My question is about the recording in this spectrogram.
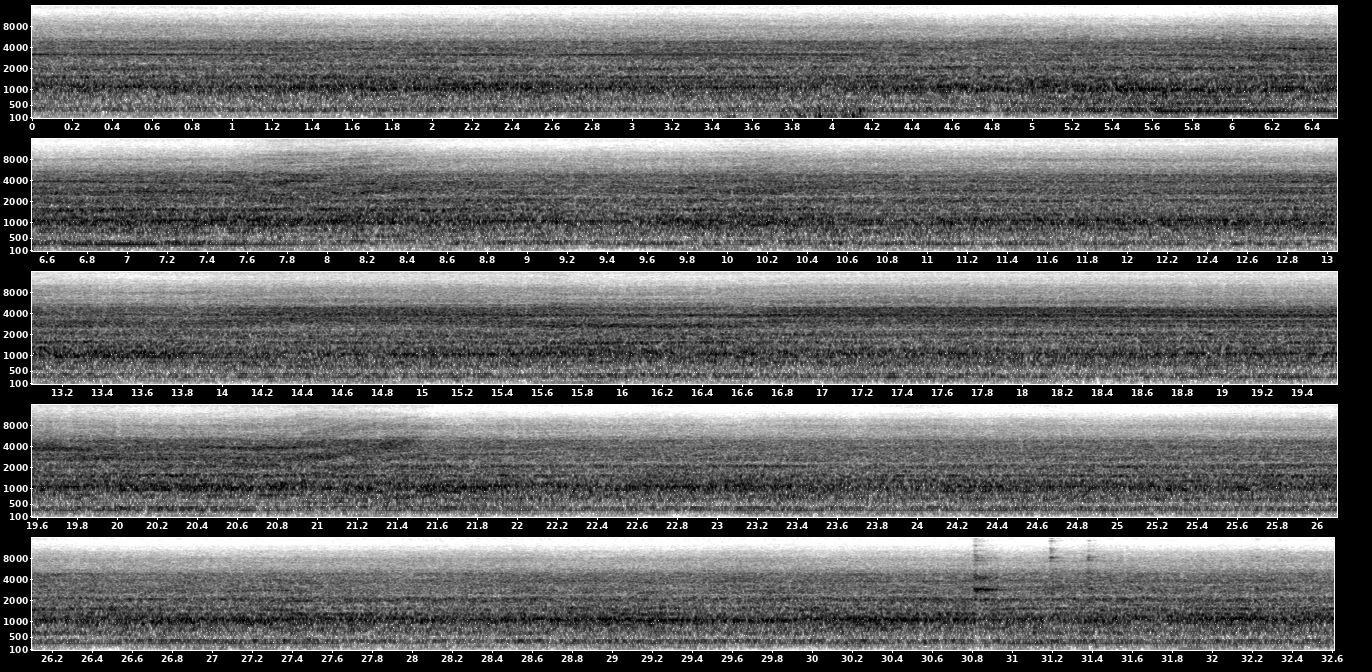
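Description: Handheld hair dryer running steadily and loudly on its highest fan speed with medium heat, its tone shifting slightly a couple of times as it is moved around the head.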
